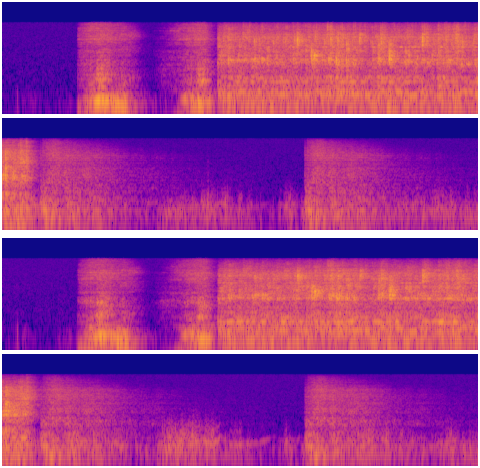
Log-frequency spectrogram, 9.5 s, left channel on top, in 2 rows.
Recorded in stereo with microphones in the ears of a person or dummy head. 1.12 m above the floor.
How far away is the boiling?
About 0.8 m.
